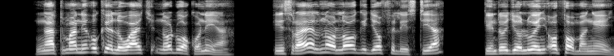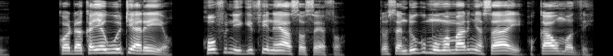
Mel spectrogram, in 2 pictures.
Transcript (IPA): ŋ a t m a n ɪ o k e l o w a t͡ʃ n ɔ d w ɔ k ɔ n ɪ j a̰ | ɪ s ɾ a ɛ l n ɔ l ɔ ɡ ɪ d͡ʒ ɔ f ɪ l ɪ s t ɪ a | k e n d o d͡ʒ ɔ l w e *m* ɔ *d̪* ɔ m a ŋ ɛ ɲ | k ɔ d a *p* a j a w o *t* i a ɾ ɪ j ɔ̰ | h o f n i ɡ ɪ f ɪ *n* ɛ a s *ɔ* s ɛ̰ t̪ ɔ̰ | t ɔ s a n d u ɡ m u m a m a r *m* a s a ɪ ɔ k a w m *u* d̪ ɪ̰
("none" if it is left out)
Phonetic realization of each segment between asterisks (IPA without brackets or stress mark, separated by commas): ɲ, t̪, k, t, n, ɔ, ɲ, ɔ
